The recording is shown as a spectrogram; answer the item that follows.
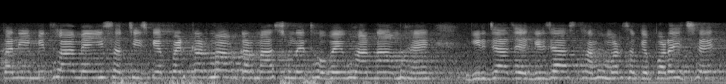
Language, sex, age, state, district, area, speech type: Maithili, female, 60+, Bihar, Supaul, urban, spontaneous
